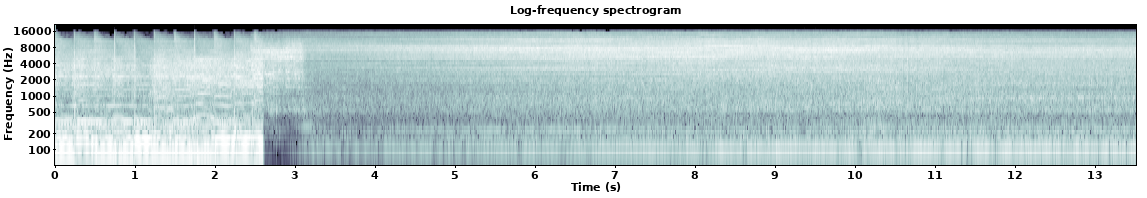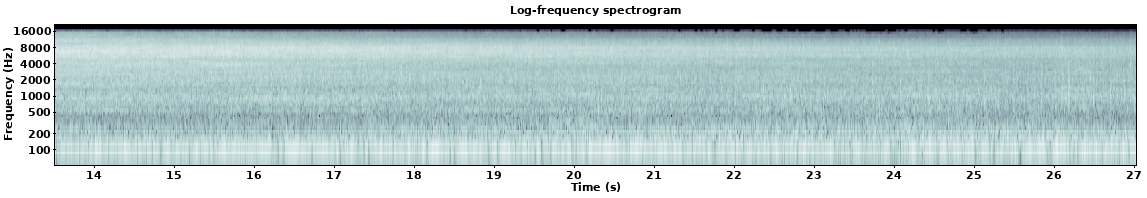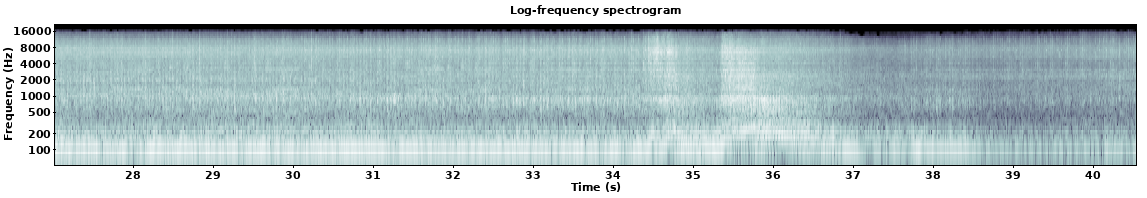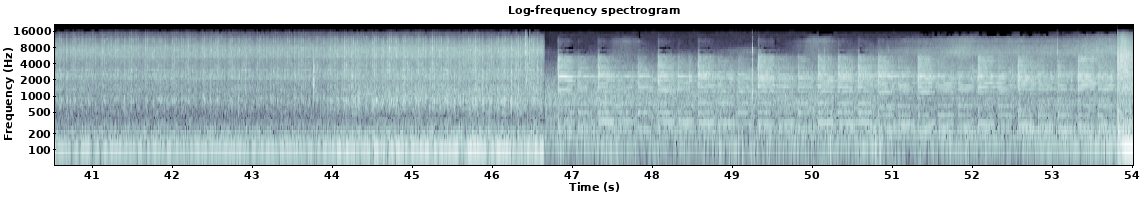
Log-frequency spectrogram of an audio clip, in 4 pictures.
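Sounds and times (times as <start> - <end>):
high hiss: 2.6 - 24.5, 50.9 - 54.0
car engine idling: 3.2 - 35.6, 36.4 - 46.8, 48.0 - 54.0.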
